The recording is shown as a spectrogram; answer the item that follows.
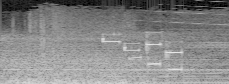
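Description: Low rumble of a small spacecraft's descent thrusters as it lands, over background music. About a second in, a quick run of short electronic computer beeps at jumping pitches.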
